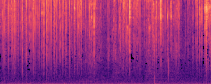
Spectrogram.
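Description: A shell and bead bracelet is held up by one end and jiggled, so the shell chips and beads clink against each other. The result is a quiet, continuous stream of bright, high-pitched clicks and chinks with very short ring that lasts the whole four seconds.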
